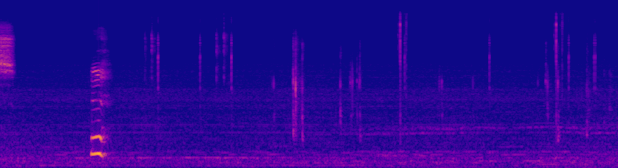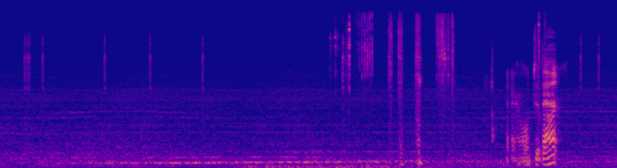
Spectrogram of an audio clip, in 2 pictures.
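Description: Short electronic clicks sound as menu items are selected.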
